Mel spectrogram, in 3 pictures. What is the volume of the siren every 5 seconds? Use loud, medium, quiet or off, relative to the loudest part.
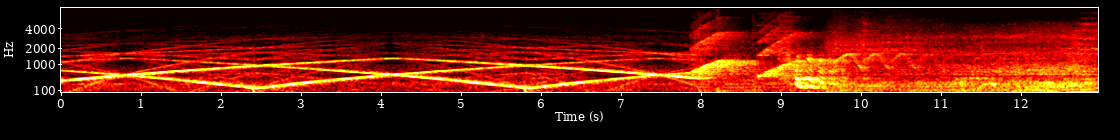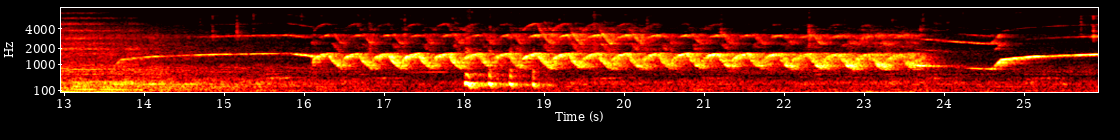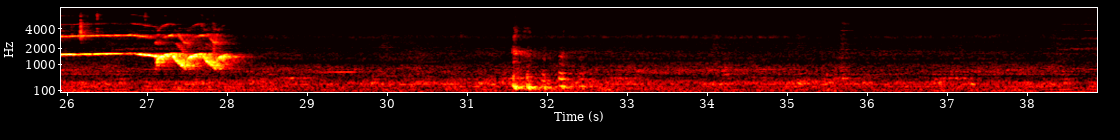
loud, loud, quiet, loud, loud, loud, off, off.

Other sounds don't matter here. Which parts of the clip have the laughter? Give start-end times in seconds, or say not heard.
8.9-9.8, 18.0-18.9, 31.6-32.5.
